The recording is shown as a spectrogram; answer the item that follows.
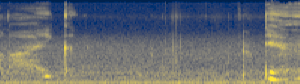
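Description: Faint whispering and breathy mouth sounds over a steady low hum, with a few faint clicks. A voice starts speaking just before the end.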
